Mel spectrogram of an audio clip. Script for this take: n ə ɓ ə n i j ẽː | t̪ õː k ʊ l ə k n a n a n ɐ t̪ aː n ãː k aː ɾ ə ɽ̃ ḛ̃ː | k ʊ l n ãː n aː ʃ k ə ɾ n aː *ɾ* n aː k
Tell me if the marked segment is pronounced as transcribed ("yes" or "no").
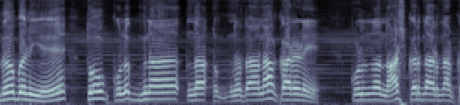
yes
